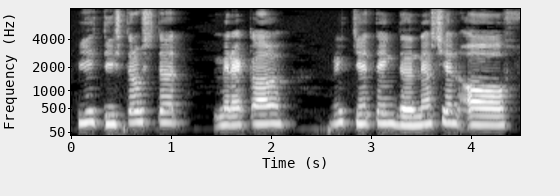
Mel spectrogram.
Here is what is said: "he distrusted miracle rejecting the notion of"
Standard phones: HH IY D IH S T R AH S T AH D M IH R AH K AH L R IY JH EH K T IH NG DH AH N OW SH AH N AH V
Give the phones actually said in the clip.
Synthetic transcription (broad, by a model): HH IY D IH S T R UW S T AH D M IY R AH K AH L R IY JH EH T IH NG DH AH N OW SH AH N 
